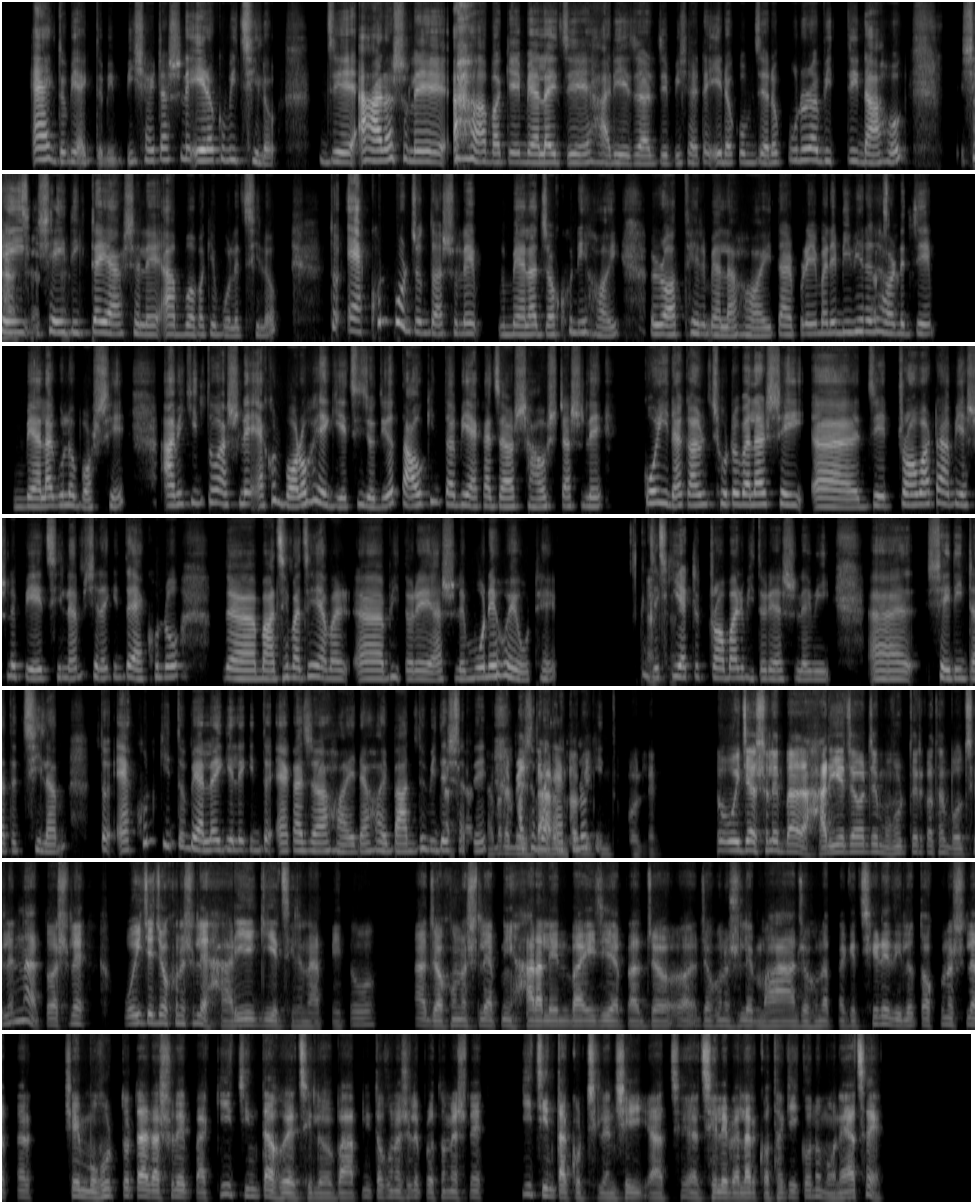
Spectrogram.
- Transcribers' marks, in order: tapping; laughing while speaking: "আমাকে"; other background noise; in English: "trauma"; in English: "trauma"; horn
- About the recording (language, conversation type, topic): Bengali, podcast, কোথাও হারিয়ে যাওয়ার পর আপনি কীভাবে আবার পথ খুঁজে বের হয়েছিলেন?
